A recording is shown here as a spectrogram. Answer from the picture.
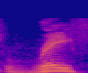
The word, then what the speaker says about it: Ralph: What's this Rafe Fine? Can somebody help me with that? What is that? That's not how you spell it, man. You spell it R-A-L-P-H. And if you say Ralph, people look at you like, ooh, don't you know? No, I don't know. What's wrong with Ralph Fiennes or Fine or however the hell you want to be?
